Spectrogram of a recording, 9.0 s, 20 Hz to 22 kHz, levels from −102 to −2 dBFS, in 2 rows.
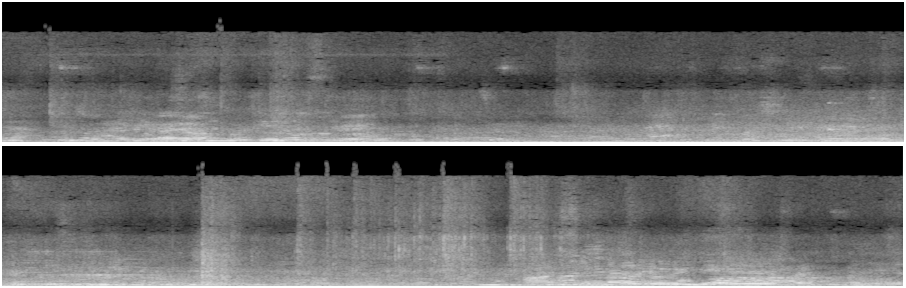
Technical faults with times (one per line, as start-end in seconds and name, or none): none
